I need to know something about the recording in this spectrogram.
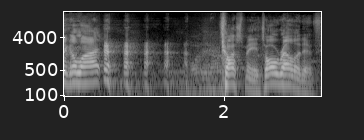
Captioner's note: laughing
